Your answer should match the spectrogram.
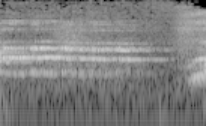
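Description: A woman's high-pitched scream from a VR reaction clip, rising sharply at the start, held for about a second and a half, then fading out.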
